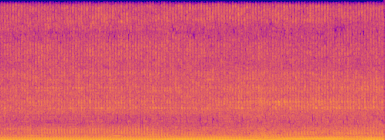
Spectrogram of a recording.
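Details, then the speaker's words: Free Cub Cadet push mower (probably MTD, Powermore engine) after carburetor cleaning and wheel repair: steady, even single-cylinder putter with constant low drone, no misses or knocks; normal running. "Brought it back, cleaned the carburetor, fixed the wheels, so now the self-propulsion works."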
